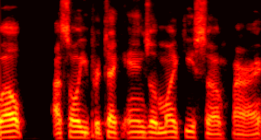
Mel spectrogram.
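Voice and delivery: ordinary talk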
